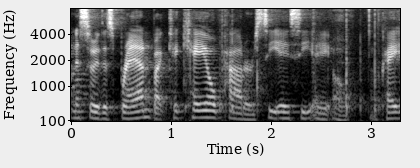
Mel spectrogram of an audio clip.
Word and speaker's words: cacao: This is cocoa. It's raw, so it's actually pronounced cacao.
